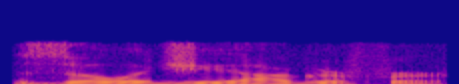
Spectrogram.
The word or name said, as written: zoogeographer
